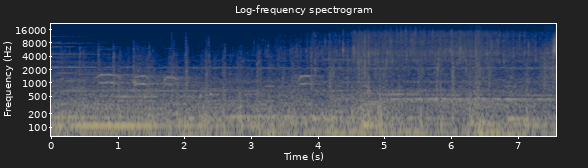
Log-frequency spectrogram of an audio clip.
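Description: A waterfall in the Hogwarts Legacy video game gives a steady broadband wash that runs through the whole stretch. Faint bird calls and small ambient game sounds sit on top of it.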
